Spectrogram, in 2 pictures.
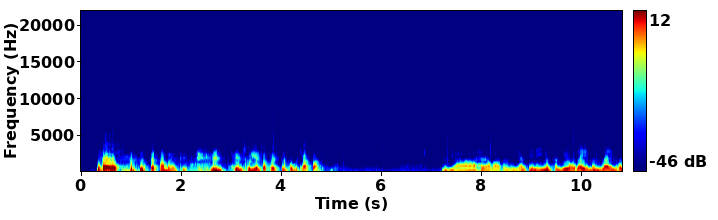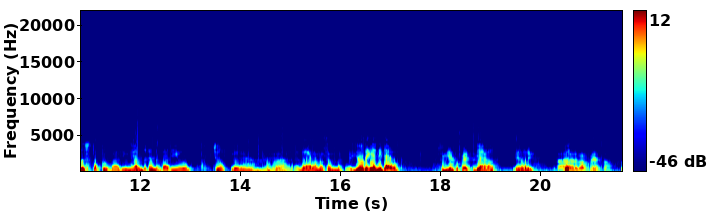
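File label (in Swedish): Äspö Skåne, Svenska sagor dialekter; Folkminnen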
